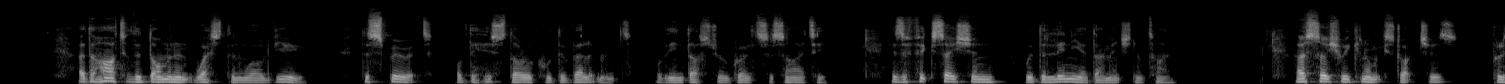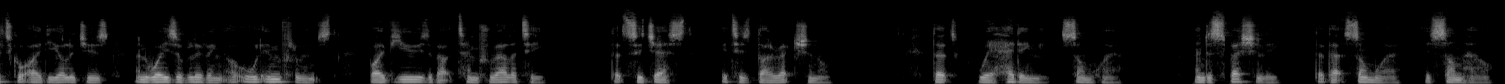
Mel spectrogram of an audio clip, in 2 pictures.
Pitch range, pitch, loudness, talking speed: 95-115 Hz, 105 Hz, -31 LUFS, 120 wpm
